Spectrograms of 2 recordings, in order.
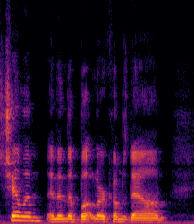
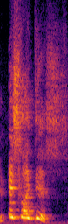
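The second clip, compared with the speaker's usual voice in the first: high, loud theatrical mockery; over-the-top taunting demonstration; hammed-up movie villain; 7 dB louder than usual. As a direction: launch a gleeful film impression. Impersonating Daniel's milkshake speech.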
